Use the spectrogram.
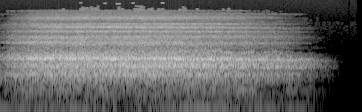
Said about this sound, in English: Take a slow, deep breath in through the nose and let it out through your mouth.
